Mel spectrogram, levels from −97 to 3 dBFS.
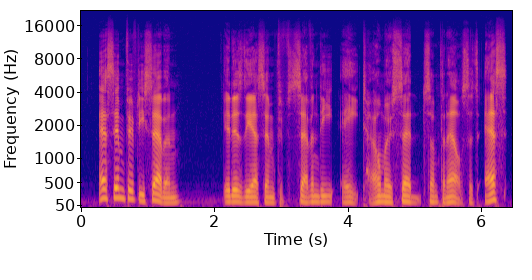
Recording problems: none

